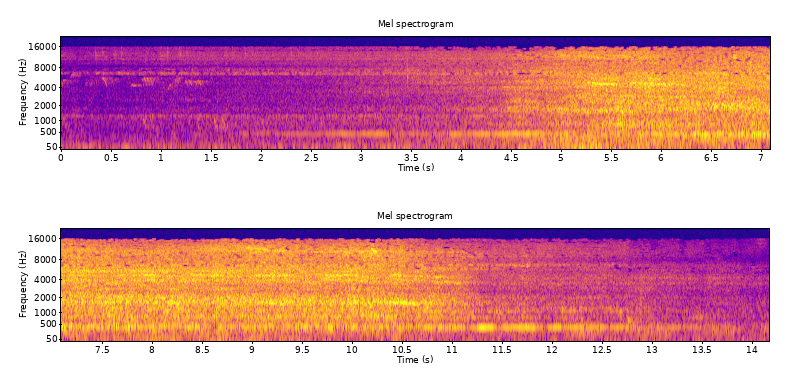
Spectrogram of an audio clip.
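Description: Electric multiple-unit passenger train passing through the station without stopping. The rush of its wheels on the rails builds, stays loud for about six seconds and fades, with a steady high tone over it.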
